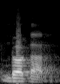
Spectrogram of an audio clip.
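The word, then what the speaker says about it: daughter: এই যে ডটার হলো এখানে নাউন এবং এই যে GH এখানে সাইলেন্ট লেটার, এর উচ্চারণ হবে ডটার, এটি নাউন, আর দেয়ার হলো এখানে পজেসিভ অ্যাডজেক্টিভ।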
